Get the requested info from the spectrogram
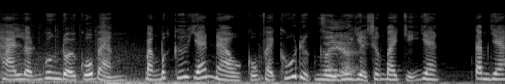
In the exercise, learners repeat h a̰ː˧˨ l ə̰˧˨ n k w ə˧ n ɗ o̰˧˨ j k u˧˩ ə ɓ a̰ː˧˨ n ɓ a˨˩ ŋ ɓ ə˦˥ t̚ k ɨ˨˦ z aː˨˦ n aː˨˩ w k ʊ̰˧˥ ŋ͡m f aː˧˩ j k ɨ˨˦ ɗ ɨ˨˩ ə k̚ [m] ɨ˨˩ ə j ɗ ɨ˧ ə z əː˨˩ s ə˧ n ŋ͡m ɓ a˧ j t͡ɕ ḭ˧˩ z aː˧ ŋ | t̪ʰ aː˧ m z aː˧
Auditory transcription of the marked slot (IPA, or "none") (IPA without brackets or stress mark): ŋ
